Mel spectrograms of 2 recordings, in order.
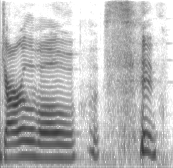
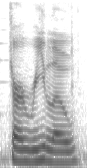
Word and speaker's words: Jarilo: I was saying Jarlavo. Like, I've been saying it wrong the whole time. Jarilo.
